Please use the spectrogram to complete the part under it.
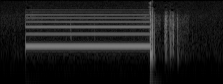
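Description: A telephone line tone rings on an incoming call-in line. It is a single steady mid-pitched tone with bright overtones, lasting just over a second. It cuts off into a sharp click and brief rustling.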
